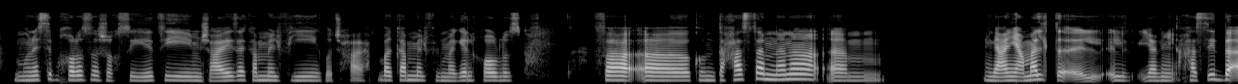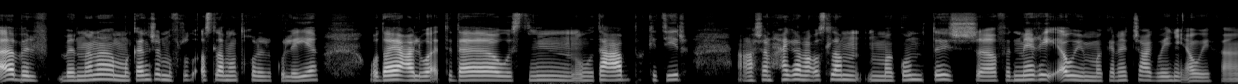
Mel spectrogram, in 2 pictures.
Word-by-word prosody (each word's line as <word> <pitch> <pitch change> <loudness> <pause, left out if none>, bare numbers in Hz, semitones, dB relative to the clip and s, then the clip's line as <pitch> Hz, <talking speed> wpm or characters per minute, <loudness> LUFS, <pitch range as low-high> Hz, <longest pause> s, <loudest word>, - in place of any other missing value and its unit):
مناسب 205 +3 -4
خالص 210 +1 -2
لشخصيتي، 185 0 -5
مش 175 -2 -4
عايزة 180 +4 +1
أكمّل 195 -1 -5
فيه، 185 0 -8
ما - - -14
كُنتش 90 - -8
ح - - -14 0.2
حابة 200 - -5
أكمّل 200 0 -3
في 195 - -18
المجال 180 +1 -5
خالص. 185 0 -2 0.7
ف 205 - -2
آآ، 190 -1 +5
كُنت 195 +1 -8
حاسة 225 +6 +2
إن 235 -3 +1
أنا، 235 +1 +4
آمم 180 - -2 1.1
يعني 180 0 +6
عملت 210 +5 +3
ال 390 +7 -1
ال 185 -2 -6
يعني 180 0 -4
حسيت 215 +4 -3
بقى 230 +1 +8
بالف 200 -3 -4
بإن 185 +2 -3
أنا 230 +2 +3
ما 200 -3 -3
كانش 210 +4 -1
المفروض 210 -2 -8
أصلًا 205 -1 -1
أدخُل 200 0 -9
الكلية، 185 +2 -3 0.5
وأضَيَّع 205 0 +7
الوقت 195 +1 -2
ده 200 0 +5
وسنين 195 +1 -6
وتعب 205 +2 +3 0.2
كتير 210 +2 -7 0.5
عشان 205 +2 -4
حاجة 225 +2 0
أنا 210 -2 +1
أصلًا 220 0 -1
ما 195 -2 -6
كُنتش 215 +2 -3 0.2
في 195 - -11
دماغي 215 +3 0
أوي 205 -1 +1
ما 180 -1 -7
كانتش 190 +3 -8
عاجباني 185 -2 -4
أوي، 165 0 -6
ف 160 - -17
195 Hz, 140 wpm, -23 LUFS, 185-210 Hz, 1.1 s, بقى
